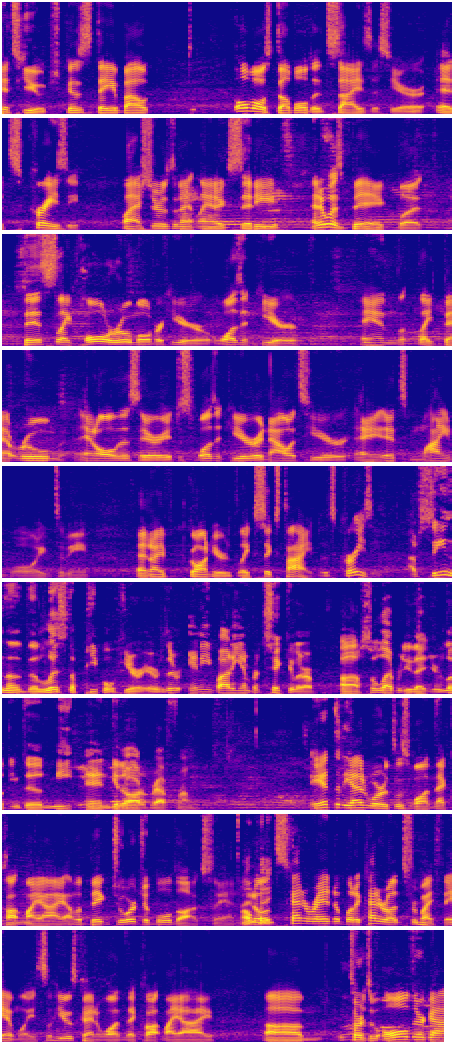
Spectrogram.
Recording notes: LIVE from the National Sports Collectors Convention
